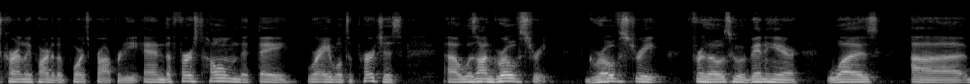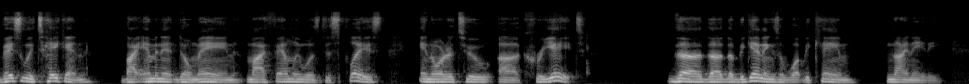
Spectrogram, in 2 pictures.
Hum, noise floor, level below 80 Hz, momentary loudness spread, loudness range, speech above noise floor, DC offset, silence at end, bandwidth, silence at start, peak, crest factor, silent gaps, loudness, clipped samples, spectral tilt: none; -78 dBFS; -60 dBFS; 9 LU; 3 LU; 53 dB; under 0.1%; 0.3 s; 12.5 kHz; 0 s; -8 dBFS; 16 dB; none; -26 LUFS; under 0.1%; -6 dB/octave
